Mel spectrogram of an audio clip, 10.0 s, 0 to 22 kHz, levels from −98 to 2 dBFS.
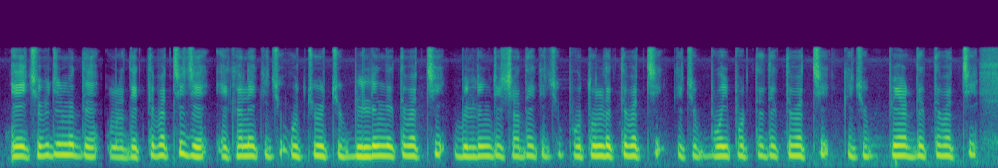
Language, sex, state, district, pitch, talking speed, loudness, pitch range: Bengali, male, West Bengal, Malda, 205 Hz, 175 wpm, -15 LUFS, 195-210 Hz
